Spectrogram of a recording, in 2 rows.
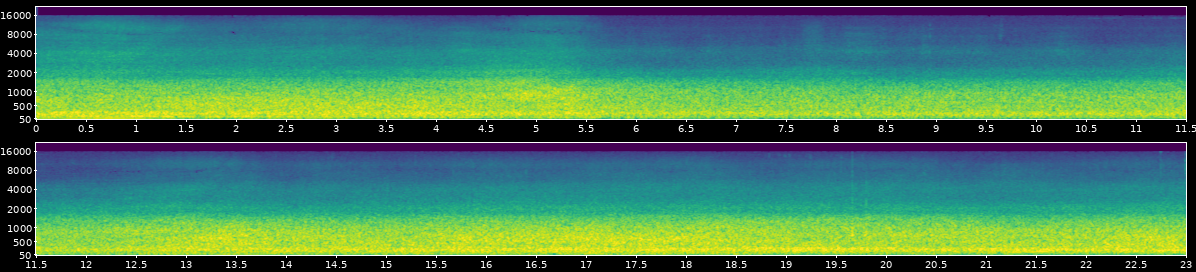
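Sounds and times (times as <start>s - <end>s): fire engine driving: 0.0s - 4.0s
road noise: 0.0s - 23.0s.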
